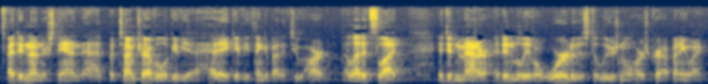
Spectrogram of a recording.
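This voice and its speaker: A man narrates a first-person story as an amateur reader. His delivery is halting and wry. His pitch varies widely, giving the sentences a lot of movement. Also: expressive, a bit bright. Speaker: author reading his own story.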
